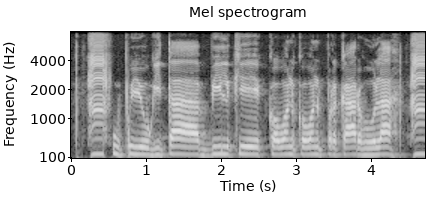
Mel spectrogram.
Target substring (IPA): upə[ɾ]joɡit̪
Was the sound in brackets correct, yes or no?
no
